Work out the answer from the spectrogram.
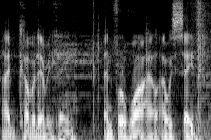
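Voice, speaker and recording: A man's voice: deep voice, big pitch swings, fairly quick, music in the background. An actor playing a tough undercover agent who tells his own story in hard-boiled first-person narration, in a 1950s radio drama. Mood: reflective.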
